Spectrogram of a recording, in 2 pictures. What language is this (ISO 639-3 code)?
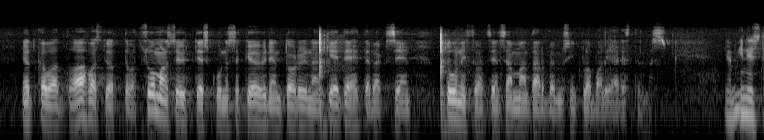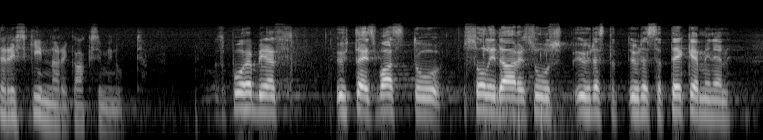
fin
